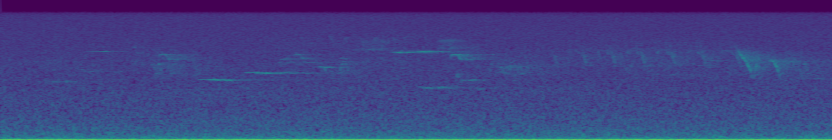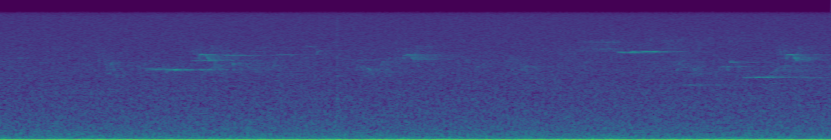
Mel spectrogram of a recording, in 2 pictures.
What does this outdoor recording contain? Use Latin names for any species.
Catharus guttatus, Vireo solitarius, Setophaga virens, Seiurus aurocapilla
